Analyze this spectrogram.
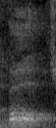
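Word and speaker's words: Baal: you should know about b a a ball or Bale often pronounce here but with ball one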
